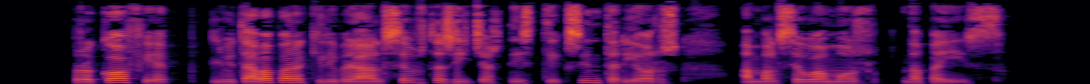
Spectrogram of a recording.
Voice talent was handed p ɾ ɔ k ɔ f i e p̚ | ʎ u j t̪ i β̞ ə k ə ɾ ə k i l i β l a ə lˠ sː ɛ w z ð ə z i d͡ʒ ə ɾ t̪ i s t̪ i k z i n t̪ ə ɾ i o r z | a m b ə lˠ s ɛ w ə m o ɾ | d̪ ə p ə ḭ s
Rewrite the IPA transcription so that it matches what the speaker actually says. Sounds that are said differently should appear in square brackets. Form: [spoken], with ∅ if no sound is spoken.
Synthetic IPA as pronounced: p ɾ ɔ k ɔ f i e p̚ | ʎ u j t̪ [a] β̞ ə [p] ə ɾ ə k i l i β [ɾ] a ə lˠ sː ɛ w z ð ə z i d͡ʒ ə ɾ t̪ i s t̪ i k z i n t̪ ə ɾ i o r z | [ə] m b ə lˠ s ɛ w ə m o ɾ | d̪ ə p ə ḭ s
